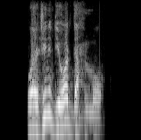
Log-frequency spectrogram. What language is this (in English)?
Kabyle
